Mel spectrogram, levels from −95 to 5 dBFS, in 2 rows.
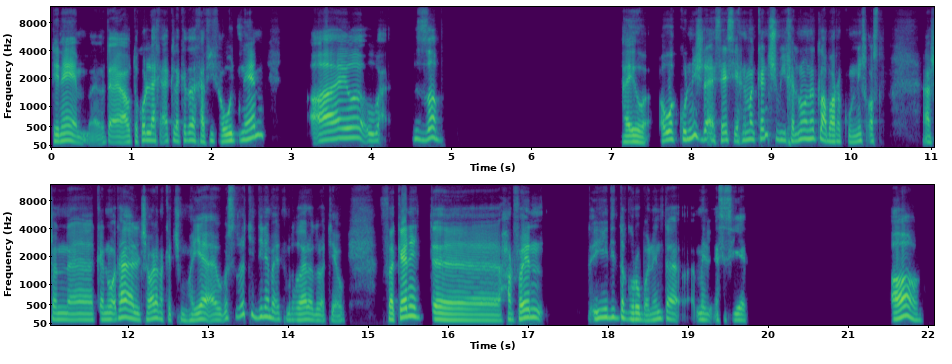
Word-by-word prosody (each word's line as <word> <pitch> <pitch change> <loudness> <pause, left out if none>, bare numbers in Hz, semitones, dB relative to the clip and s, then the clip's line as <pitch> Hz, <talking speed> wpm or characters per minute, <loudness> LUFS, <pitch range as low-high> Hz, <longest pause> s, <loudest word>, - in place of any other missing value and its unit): تنام 155 -5 +2 0.2
ت - - -1
أو 130 0 +2
تاكل 180 +6 -1
لك 170 0 0
أكلة 155 +1 -4
كده 175 +2 -2
خفيفة 160 -1 -5
وتنام، 185 - +2 0.6
أيوه، 230 - +4
وبع 170 +1 -5 0.3
بالضبط. 205 -1 -1 2.3
أيوه، 140 -2 +2
هو 185 +4 +4
الكورنيش 205 +7 0
ده 205 - +2
أساسي، 180 -2 -1
إحنا 180 +4 -5
ما 205 - +2
كانش 220 +4 -1
بيخلونا 185 +4 -1
نطلع 215 - +2
برّه 150 -1 +2
الكورنيش 145 +2 -6
أصلًا، 155 - -7 0.5
عشان 150 -1 -2 0.3
كان 150 +2 -4
وقتها 185 +6 +4
الشوارع 155 +2 +1
ما 165 - -3
كانتش 140 -1 -8
مهيأة 135 +4 +1
أوي، 135 - -3
بس 175 +5 -6
دلوقتي 260 +2 -5
الدنيا 210 +1 -1
بقت 155 -6 -5
متغيرة 140 +1 -1
دلوقتي 130 -3 -7
أوي. - - -9 0.4
فكانت 200 +7 +5 1.0
حرفيًا 165 +7 +2 0.6
هي 185 +5 0
دي 200 - -1
التجربة 155 -8 -1
إن 135 - -5
أنتَ 160 -1 -2 0.2
من 150 -1 -3
الأساسيات 140 -1 -5 1.8
آه. 170 - +5
165 Hz, 135 wpm, -24 LUFS, 150-195 Hz, 2.3 s, فكانت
